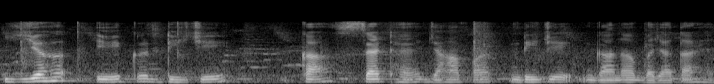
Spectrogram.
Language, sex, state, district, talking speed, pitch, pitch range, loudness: Hindi, male, Uttar Pradesh, Jyotiba Phule Nagar, 100 wpm, 115 Hz, 105-125 Hz, -22 LUFS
